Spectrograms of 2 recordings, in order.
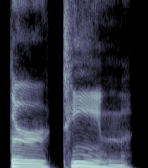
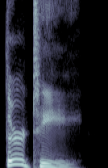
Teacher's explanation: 13 has the stress on the second syllable, 13, while 30 has the stress on the first syllable, 30.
